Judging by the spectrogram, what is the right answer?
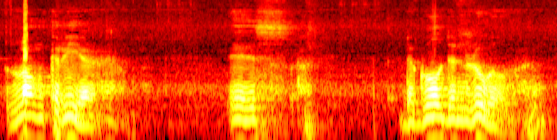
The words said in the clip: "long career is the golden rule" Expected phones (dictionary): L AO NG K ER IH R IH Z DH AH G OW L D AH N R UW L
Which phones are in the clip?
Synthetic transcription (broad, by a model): L AO NG K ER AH R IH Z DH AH G OW L D AH N R UW L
